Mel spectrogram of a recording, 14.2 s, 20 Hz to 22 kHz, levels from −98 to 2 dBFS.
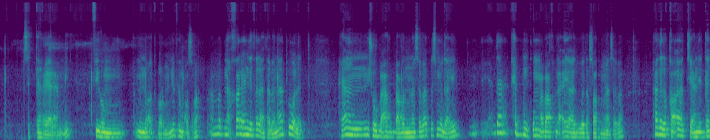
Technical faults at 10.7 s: repeated packet loss (robotic sound)

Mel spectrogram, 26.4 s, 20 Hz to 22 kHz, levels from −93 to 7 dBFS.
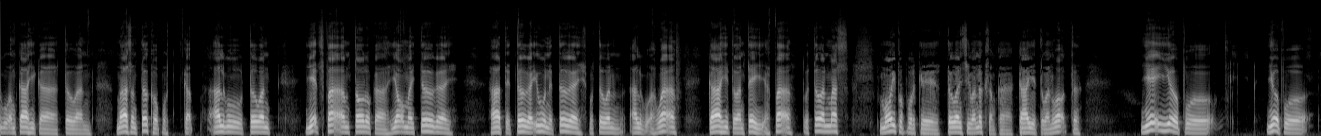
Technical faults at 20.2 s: adaptive stream at a lower bitrate

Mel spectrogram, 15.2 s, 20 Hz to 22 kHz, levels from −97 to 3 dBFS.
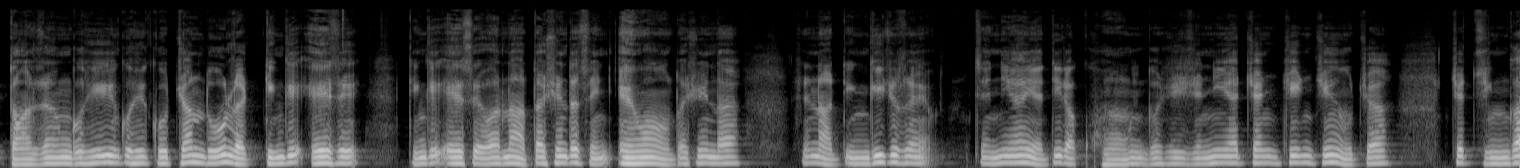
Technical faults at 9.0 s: none

